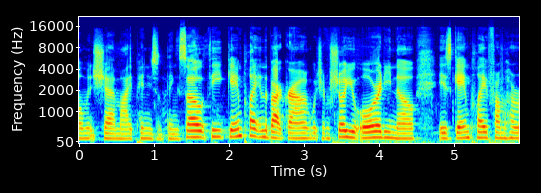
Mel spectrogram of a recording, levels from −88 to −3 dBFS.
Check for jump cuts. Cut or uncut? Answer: cut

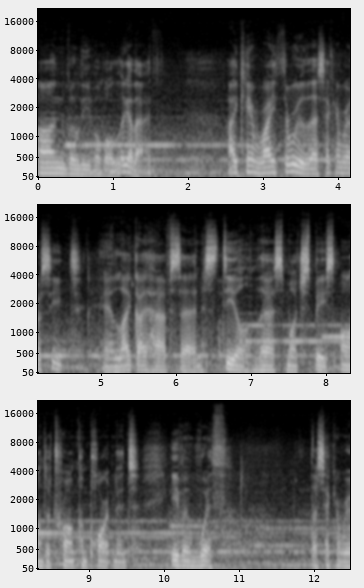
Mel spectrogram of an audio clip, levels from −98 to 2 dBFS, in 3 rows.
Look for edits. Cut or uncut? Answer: uncut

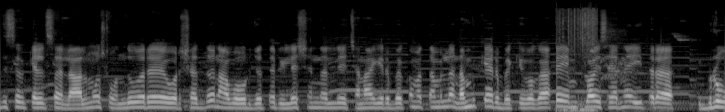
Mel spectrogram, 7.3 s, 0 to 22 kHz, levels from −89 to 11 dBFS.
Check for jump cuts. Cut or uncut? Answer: cut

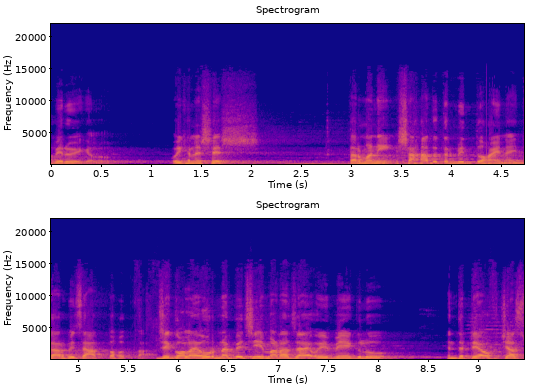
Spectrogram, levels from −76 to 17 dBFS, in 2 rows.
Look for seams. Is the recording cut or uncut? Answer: cut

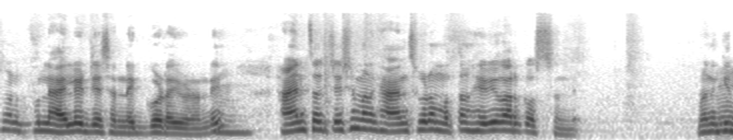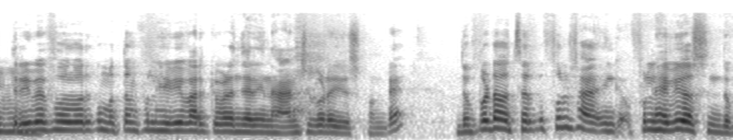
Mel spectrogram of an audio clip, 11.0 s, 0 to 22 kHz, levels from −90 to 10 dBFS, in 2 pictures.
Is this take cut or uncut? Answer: uncut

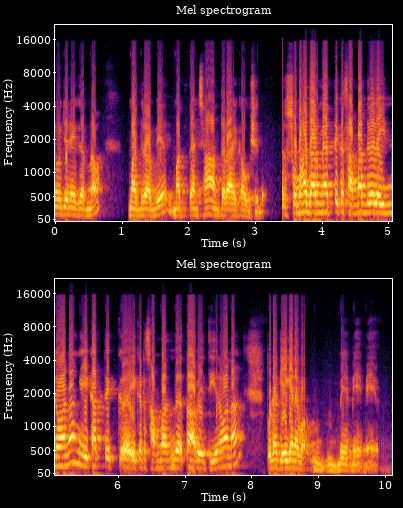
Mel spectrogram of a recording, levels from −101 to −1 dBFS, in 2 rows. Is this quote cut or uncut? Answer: cut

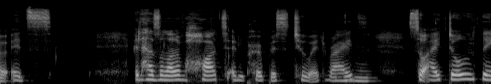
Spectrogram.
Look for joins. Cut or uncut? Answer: uncut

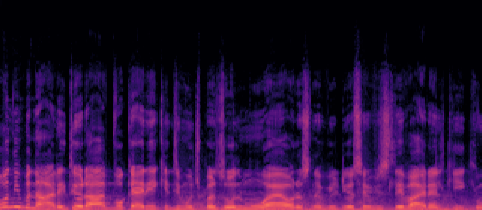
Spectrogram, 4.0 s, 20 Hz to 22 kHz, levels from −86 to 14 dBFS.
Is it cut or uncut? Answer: uncut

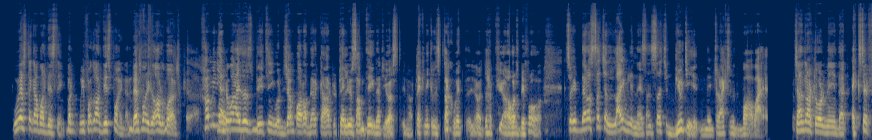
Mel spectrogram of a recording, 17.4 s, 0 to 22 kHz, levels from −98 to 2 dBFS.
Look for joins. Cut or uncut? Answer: cut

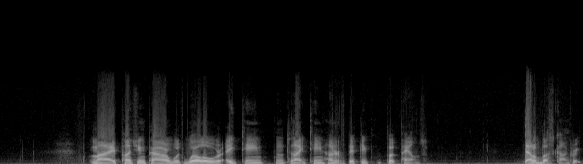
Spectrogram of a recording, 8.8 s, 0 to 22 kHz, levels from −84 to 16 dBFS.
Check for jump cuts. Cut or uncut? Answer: uncut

